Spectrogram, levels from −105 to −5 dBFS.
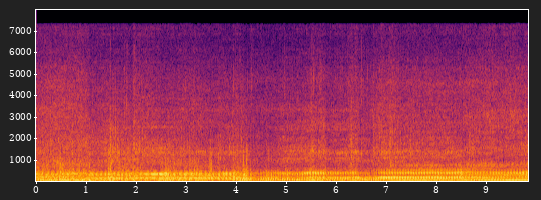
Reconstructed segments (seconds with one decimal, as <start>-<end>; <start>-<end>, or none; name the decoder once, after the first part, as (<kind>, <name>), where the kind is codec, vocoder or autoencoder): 0.4-1.1 (vocoder, Vocos)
